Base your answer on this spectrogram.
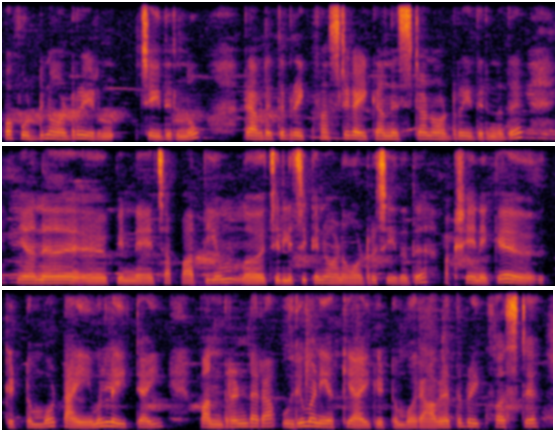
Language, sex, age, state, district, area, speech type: Malayalam, female, 18-30, Kerala, Kannur, rural, spontaneous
